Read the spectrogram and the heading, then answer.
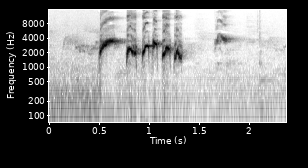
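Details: Red-whiskered bulbul in Thailand, a song meant for caged birds to learn: a rising whistled note followed by four quick warbled syllables, then a single short high note.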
